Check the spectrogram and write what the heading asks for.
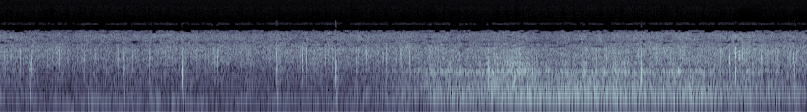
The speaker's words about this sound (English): I sit here in the boat as it skims over the lake toward the mainland.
